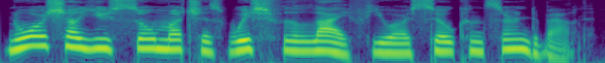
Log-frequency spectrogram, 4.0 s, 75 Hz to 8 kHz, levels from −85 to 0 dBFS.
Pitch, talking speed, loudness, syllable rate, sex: 195 Hz, 225 wpm, -17 LUFS, 5.0 syllables/s, female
